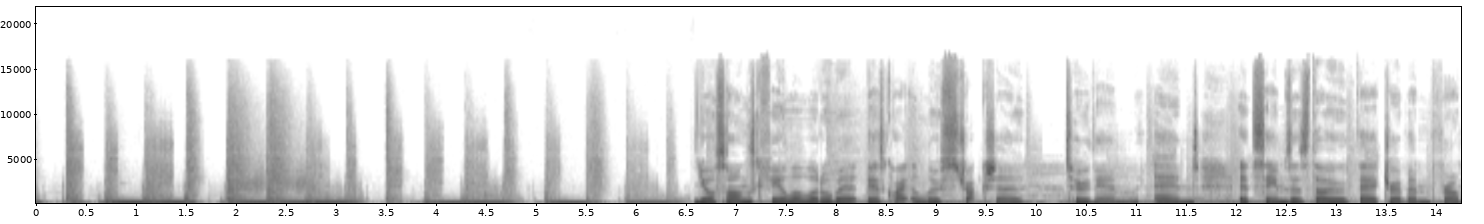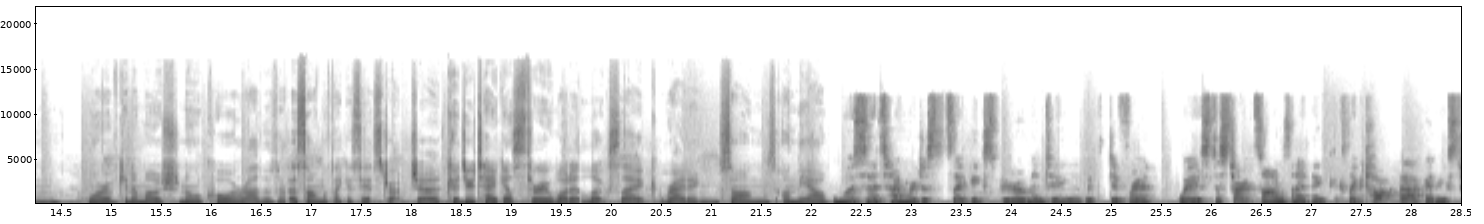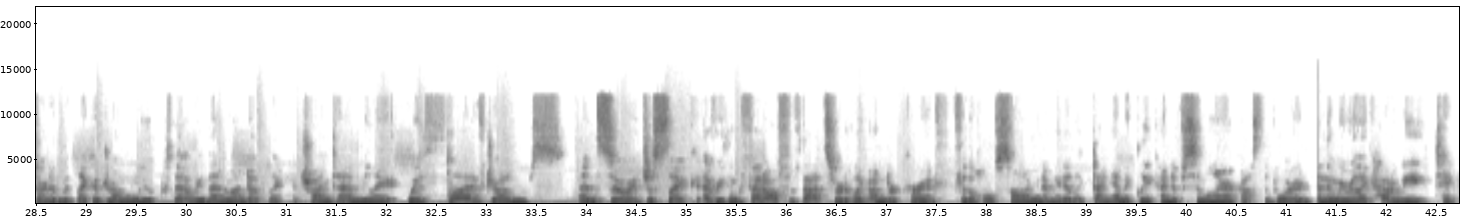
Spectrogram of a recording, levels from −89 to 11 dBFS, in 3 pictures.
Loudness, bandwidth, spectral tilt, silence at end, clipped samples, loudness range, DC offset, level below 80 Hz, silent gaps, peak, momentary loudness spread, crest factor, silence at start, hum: -27 LUFS; 16 kHz; -5.5 dB/octave; 0.05 s; under 0.1%; 4 LU; under 0.1%; -40 dBFS; none; -8 dBFS; 9 LU; 18 dB; 0 s; none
